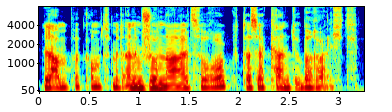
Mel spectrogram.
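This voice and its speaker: A man's voice: medium pitch, moderate pace, a little hiss or hum. A man narrating scene directions for a radio play in a scripted, matter-of-fact manner. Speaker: narrator reading screenplay directions.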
